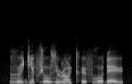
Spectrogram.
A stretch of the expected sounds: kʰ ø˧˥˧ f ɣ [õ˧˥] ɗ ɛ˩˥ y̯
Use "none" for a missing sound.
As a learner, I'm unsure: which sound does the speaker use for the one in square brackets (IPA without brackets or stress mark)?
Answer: o˧˥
